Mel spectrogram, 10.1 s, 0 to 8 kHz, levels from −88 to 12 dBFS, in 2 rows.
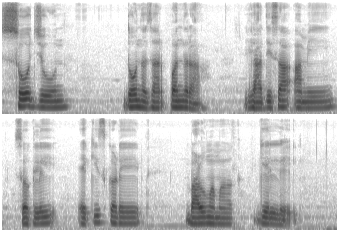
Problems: background sounds at intervals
